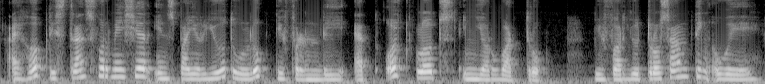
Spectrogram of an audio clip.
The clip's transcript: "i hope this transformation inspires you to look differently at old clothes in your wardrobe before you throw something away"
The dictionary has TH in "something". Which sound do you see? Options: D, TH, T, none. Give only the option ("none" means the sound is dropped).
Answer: T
